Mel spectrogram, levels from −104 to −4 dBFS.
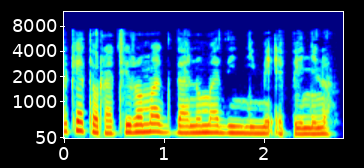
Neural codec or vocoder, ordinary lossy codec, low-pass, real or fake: codec, 16 kHz, 16 kbps, FreqCodec, larger model; MP3, 48 kbps; 7.2 kHz; fake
